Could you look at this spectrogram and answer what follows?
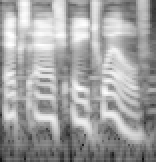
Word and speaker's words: X Æ A-12: Elon Musk and Claire, as Grimes, claim the correct pronunciation is X-A-12.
